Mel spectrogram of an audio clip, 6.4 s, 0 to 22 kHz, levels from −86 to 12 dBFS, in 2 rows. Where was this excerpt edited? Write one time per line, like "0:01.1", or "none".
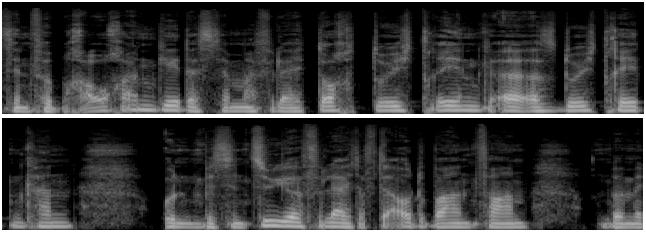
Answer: none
